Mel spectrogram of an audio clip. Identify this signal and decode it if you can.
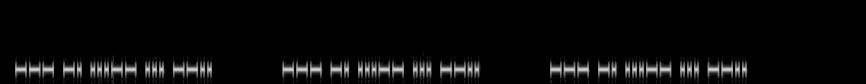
Morse code, heard as a keyed tone, about 36 wpm, 700 Hz. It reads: ON3SZ ON3SZ ON3SZ
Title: DXCC-100 Call Signs - 5 Characters - Repeated 3x - 35wpm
